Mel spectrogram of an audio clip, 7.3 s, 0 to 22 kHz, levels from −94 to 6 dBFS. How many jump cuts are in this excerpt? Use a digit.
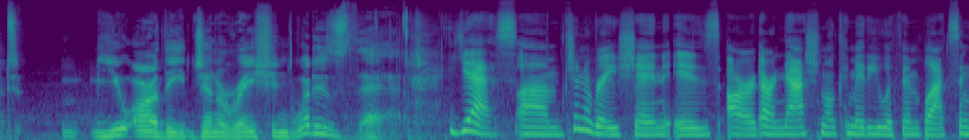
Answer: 5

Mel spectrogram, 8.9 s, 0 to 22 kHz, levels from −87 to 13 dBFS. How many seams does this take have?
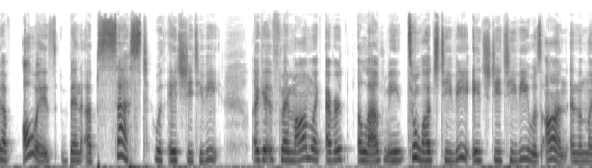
0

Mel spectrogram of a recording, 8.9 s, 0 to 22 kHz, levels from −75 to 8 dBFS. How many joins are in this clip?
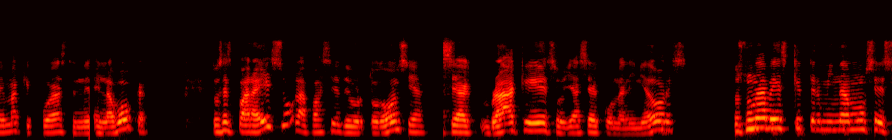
3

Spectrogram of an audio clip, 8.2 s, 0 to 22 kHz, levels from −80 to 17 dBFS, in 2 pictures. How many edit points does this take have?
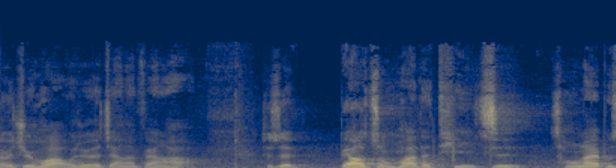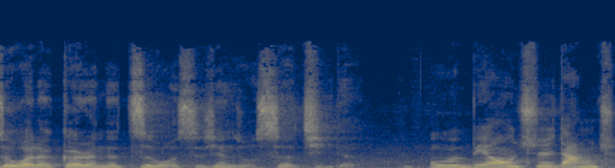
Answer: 1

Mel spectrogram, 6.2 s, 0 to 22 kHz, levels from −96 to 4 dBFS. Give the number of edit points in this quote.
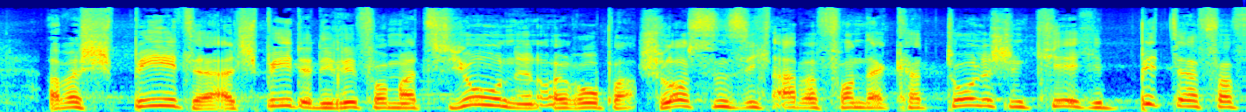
2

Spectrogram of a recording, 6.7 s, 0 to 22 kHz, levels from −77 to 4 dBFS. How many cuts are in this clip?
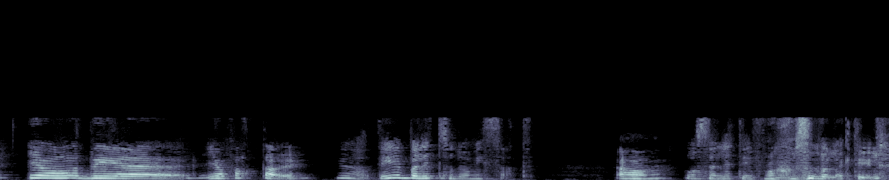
1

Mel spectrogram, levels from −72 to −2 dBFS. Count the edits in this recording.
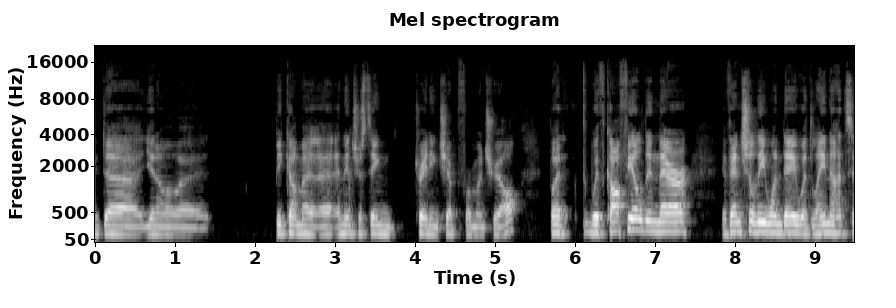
1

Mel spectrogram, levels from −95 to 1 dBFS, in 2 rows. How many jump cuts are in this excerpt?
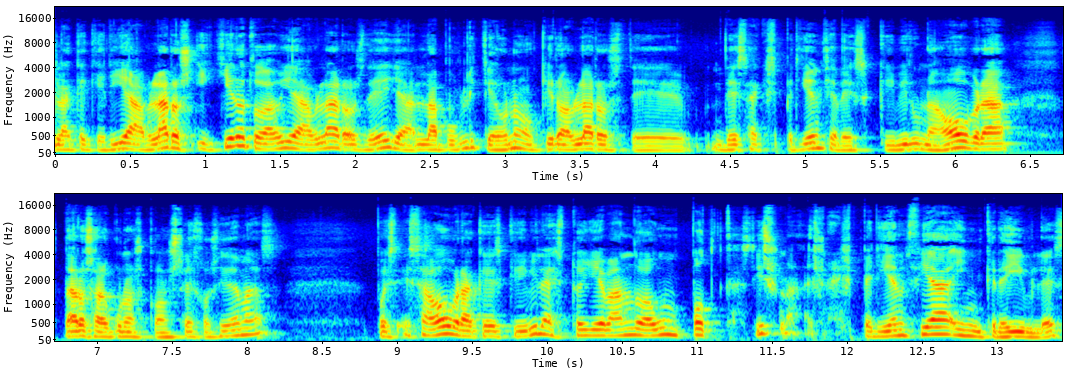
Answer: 0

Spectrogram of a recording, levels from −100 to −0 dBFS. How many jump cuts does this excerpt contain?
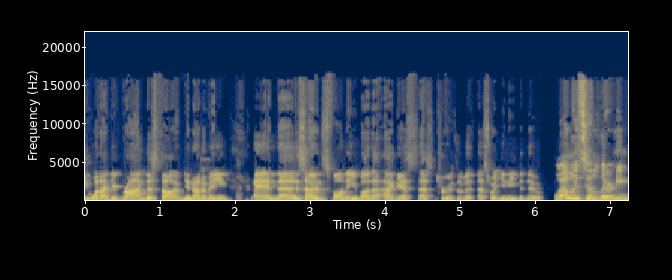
2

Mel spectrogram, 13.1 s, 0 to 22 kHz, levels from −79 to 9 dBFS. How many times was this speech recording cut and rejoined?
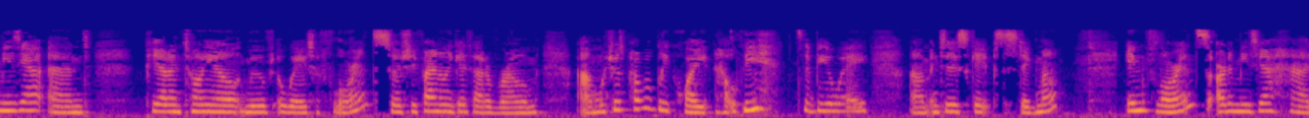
2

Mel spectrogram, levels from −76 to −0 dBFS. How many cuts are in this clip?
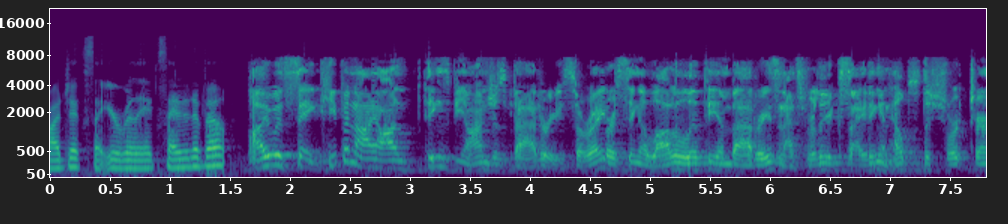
2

